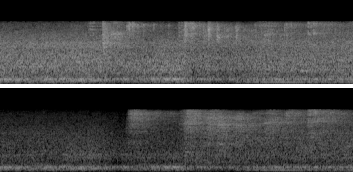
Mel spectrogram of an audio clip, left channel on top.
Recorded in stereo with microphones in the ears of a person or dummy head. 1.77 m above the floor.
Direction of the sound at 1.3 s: 60° left (ahead or behind).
